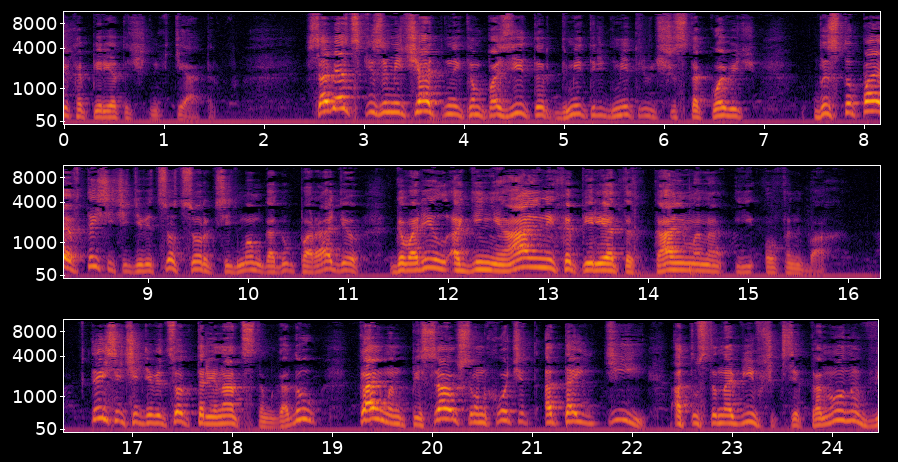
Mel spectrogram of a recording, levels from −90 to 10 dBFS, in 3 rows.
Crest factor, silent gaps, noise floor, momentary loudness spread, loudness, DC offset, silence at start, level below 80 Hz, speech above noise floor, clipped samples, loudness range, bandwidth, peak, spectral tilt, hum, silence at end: 22 dB; none; -48 dBFS; 15 LU; -21 LUFS; under 0.1%; 0 s; -48 dBFS; 27 dB; under 0.1%; 6 LU; 11 kHz; 0 dBFS; -4 dB/octave; none; 0 s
